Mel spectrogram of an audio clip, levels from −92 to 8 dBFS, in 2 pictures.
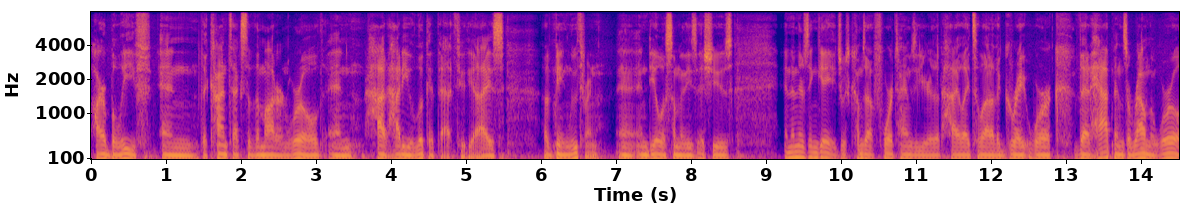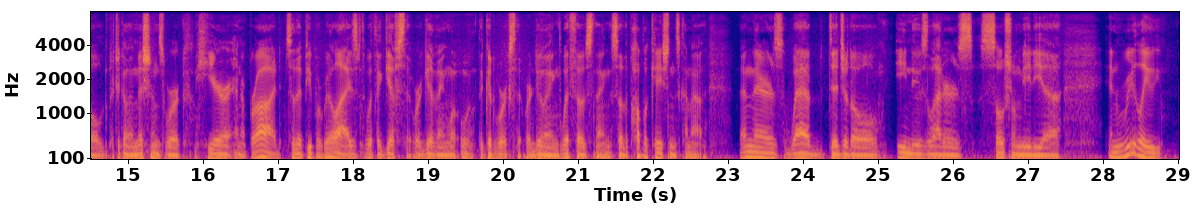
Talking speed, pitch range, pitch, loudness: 200 wpm, 80-100 Hz, 85 Hz, -22 LUFS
